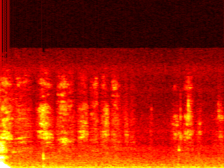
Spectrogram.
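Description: Faint scratching of a stylus moving over a pen tablet's surface while erasing handwritten working.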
